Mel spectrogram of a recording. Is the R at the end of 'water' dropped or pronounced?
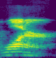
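pronounced. The final R sound is clearly pronounced. "we also like the letter R much more than the British and the the Aussies... it's always there"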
